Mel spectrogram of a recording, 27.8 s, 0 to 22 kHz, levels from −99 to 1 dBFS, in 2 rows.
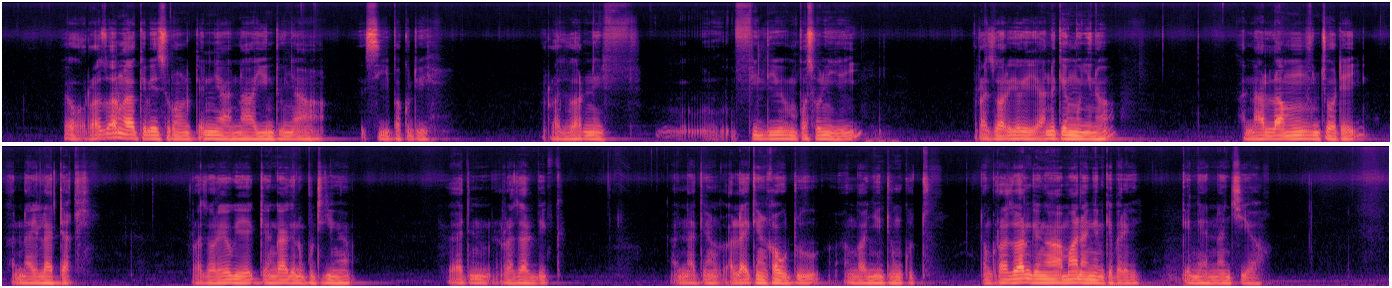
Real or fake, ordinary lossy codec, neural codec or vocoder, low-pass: real; none; none; none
